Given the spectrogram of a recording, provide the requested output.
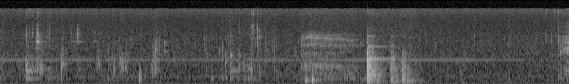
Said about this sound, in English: Just one moment. Having a hard time breathing. Just one moment. Let me give me a sip of water.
